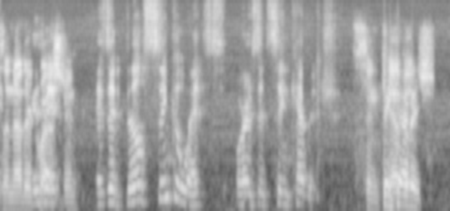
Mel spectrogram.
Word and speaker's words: Sienkiewicz: Um, Sienkiewicz, yeah.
